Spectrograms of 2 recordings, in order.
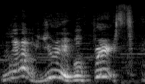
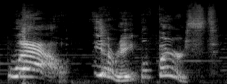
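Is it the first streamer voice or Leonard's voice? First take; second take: Leonard's voice; streamer voice. First: It is said in Leonard's voice. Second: It is said in a rejected streamer voice.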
